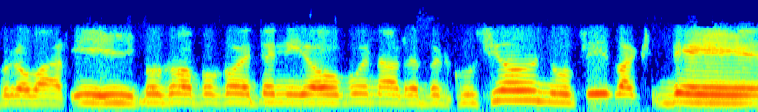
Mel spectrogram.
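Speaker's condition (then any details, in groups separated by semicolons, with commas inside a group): Cerebral palsy; early intervention from infancy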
